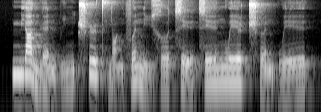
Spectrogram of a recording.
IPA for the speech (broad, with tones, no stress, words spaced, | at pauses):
mjä˥˨n̪ɥɛ̰˨˩npi˨˦ŋ ʈ͡ʂʰɻ̩˥˨t̪ʰjɑ˩ŋfə˥˨n i˥˨ xɤ˨˦t͡sḛ˨˩ɪ̯t͡se˦ɪ̯n̪we˦ɪ̯ ʈ͡ʂʰə̰˨˩npwe˦ɪ̯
